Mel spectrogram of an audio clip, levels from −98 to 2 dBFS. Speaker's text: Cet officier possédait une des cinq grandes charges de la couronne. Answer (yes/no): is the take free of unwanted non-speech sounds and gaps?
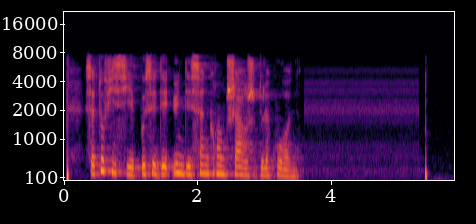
yes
